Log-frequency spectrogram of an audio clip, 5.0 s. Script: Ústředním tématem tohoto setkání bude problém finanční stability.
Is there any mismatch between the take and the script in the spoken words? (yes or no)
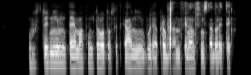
no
